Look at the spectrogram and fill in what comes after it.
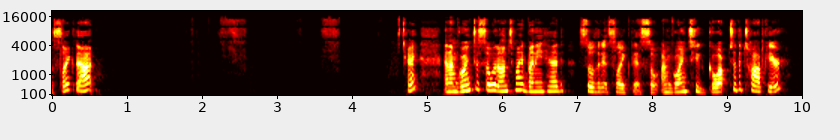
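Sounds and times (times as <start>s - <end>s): faint yarn rustles: 1.4s - 4.6s.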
